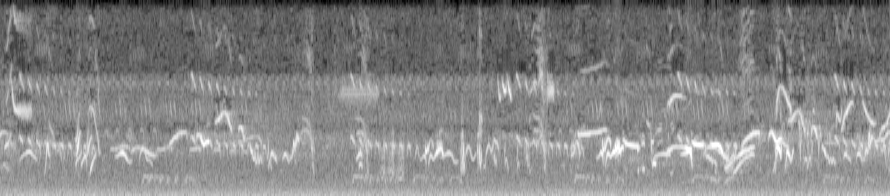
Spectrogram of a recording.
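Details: Fierce wild Oriental magpie-robin, newly cleared land, challenging a lure: fast, rambling whistled song of arched and dipping notes and sharp chips. It builds louder and denser toward the end, with brief scratchy clicks.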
